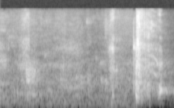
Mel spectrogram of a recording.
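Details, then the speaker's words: Sneeze from a sick baby boy on breathing treatments after an urgent care visit, heard as medicine starts working. "Oh, bless you. That sounded like a good sneeze. That medicine is working."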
